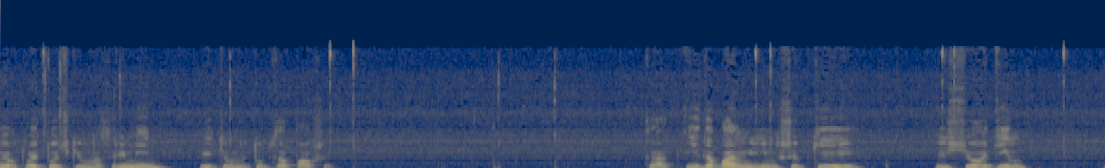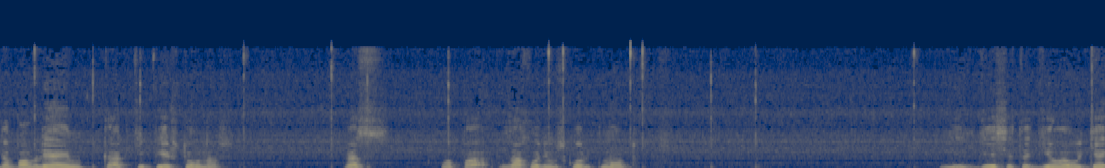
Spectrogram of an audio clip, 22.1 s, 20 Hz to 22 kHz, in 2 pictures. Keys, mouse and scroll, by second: 0.5 click, 1.2-2.4 middle drag, 3.3 click, 5.0 middle click, 7.5 click, 9.4 click, 10.8 click, 11.9 middle click, 13.5-14.4 drag, 14.7 middle click, 16.7 click, 18.2 middle click, 20.3-21.9 drag, 22.0-22.1 middle drag.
